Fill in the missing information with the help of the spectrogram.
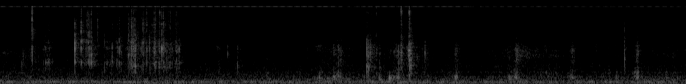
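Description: Biting into a crisp spicy tortilla taco shell: a run of crackling crunches through the first couple of seconds, then two sharper crunches about four seconds in as the chewing goes on.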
